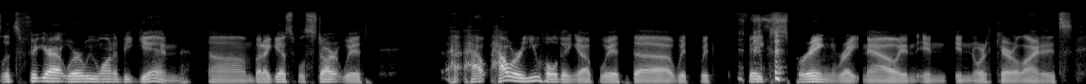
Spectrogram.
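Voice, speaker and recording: A man's voice: fairly low pitch, a little mellow, no room sound. Guy hosting a podcast, keeps restarting his sentences, dry close mic sound. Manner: halting, many restarts and fillers. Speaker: podcast host. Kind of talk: casual podcast chat and ad read.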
